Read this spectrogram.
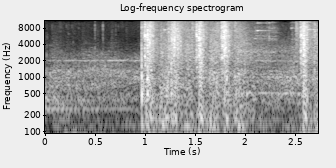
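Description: An explosion bursts close by.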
